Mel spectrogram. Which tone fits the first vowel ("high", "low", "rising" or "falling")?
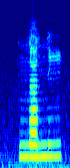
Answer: high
